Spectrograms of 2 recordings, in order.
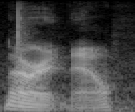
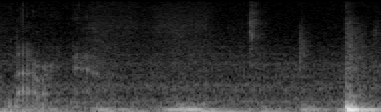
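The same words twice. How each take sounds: First: Said in the usual way. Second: Very slow, breathy whisper. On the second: Shown as a demonstration. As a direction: breathe it out slowly.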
